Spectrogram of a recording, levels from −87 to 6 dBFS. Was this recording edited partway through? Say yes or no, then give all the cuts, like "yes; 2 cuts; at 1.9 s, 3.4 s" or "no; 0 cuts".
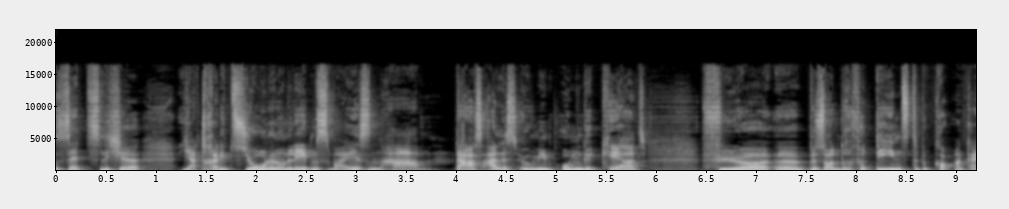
yes; 1 cut; at 5.0 s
